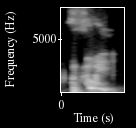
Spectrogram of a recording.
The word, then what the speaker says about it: Fukui: How did you, is that the right pronunciation? Yeah, Index? Fukui.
